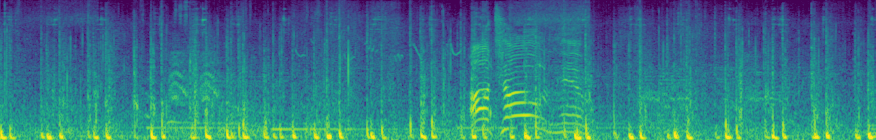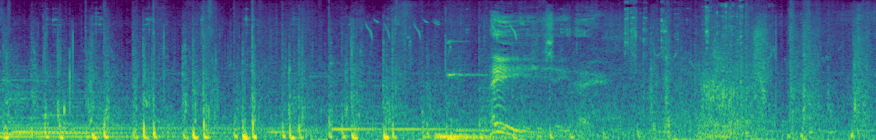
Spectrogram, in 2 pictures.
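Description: Horse hooves clop steadily on a dirt trail.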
